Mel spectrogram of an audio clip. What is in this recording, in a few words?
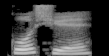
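"国学", Mandarin Chinese; chinese flashcards; hsk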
